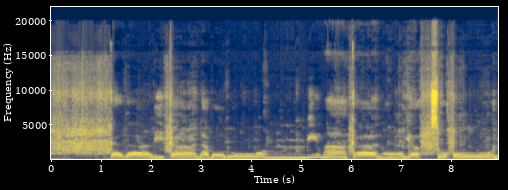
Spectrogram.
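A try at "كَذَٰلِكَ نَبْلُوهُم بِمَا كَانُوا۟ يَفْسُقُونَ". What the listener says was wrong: Nah, ka-nya berapa harokat? Kadzalika. Ka yang itu? Satu ha? Satu. Ka yang ini. Ka yang ini. Kadzalika. Ka yang ini kepanjangan nih, ya.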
